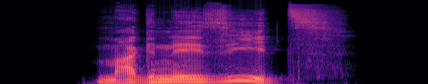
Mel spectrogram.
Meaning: genitive singular of Magnesit
- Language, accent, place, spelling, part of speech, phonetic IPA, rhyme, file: German, Germany, Berlin, Magnesits, noun, [maɡneˈziːt͡s], -iːt͡s, De-Magnesits.ogg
